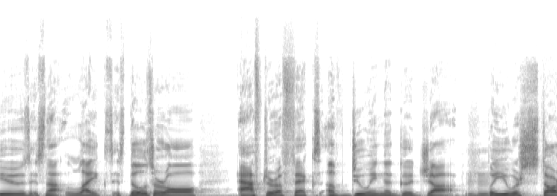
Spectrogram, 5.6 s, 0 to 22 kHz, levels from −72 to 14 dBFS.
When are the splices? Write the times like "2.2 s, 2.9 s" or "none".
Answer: none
